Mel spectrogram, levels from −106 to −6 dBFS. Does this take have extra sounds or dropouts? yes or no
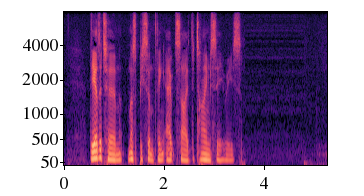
no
